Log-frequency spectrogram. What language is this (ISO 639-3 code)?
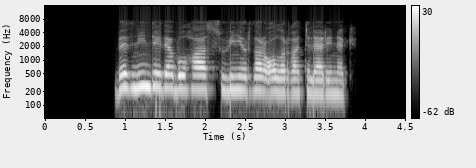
bak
